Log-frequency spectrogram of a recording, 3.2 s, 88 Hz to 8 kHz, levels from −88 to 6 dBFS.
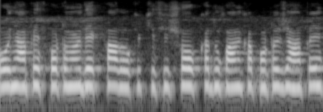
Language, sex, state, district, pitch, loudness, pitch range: Hindi, male, Haryana, Jhajjar, 250 Hz, -15 LUFS, 240-250 Hz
